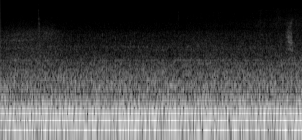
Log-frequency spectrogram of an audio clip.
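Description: Ship engines running at throttle in a ship simulator video game, a steady low droning hum with a constant engine tone under broadband rumble and wash, unchanging and fairly loud, with no speech.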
